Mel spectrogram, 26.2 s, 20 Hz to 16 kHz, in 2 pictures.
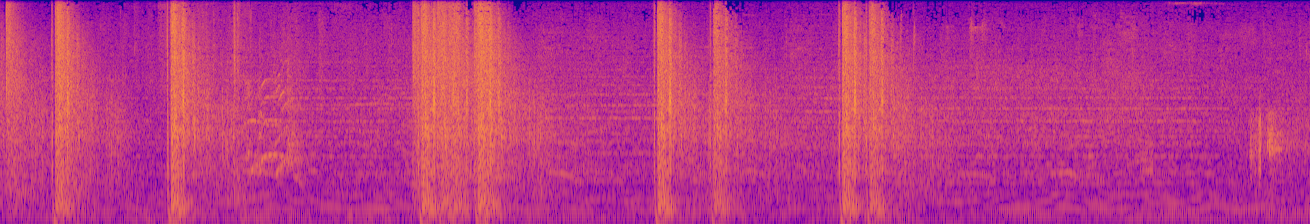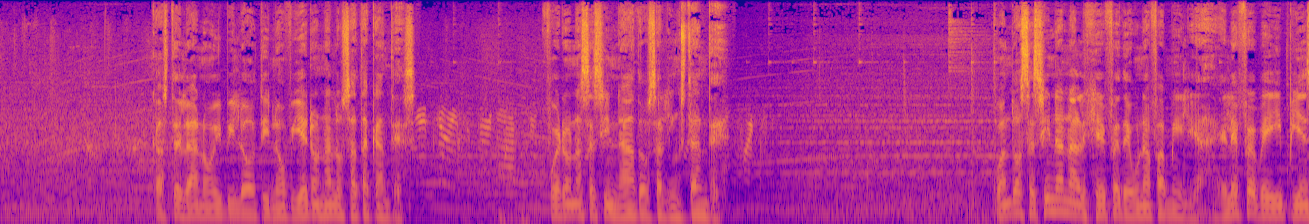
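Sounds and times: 
gunfire sound effect: 0.0 - 2.5, 4.1 - 5.7, 6.5 - 7.6, 8.3 - 9.5
speech: 14.7 - 17.4, 18.6 - 20.5, 23.1 - 26.1.

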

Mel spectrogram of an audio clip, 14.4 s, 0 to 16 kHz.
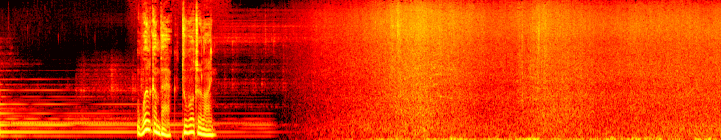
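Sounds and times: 
speech: 2.8 - 4.4
Mediterranean sea waves washing onto a beach: 5.3 - 14.4.

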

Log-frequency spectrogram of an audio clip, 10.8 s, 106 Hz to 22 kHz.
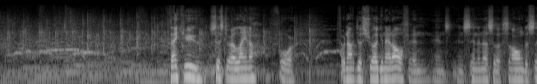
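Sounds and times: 
audience clapping: 0.0 - 7.1
speech: 3.4 - 6.0, 6.8 - 10.7.

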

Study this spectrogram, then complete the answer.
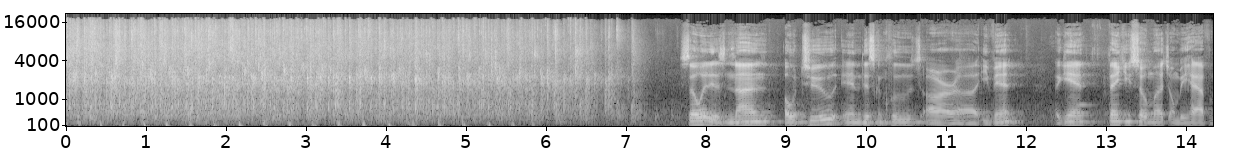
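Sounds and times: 
audience applause for panelists: 0.0 - 7.1
speech: 7.8 - 14.3.

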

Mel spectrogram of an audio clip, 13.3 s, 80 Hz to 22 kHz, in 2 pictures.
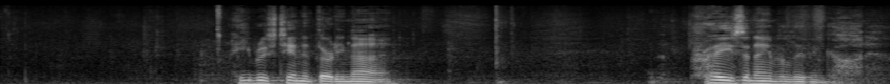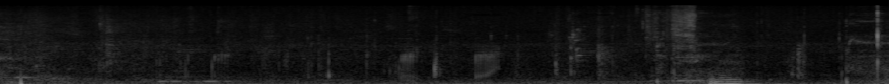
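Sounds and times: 
speech: 1.8 - 3.1, 5.3 - 6.6
person sipping and swallowing water: 7.8 - 13.3
gulps: 7.9 - 12.7.

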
